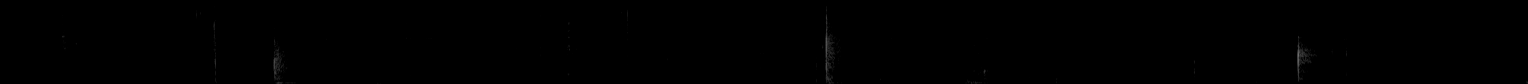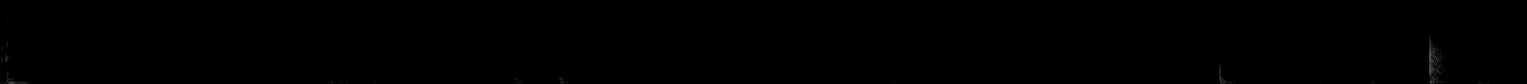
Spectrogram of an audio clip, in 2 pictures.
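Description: Mostly near silence with scattered faint clicks and taps, sharper ones about eight and thirteen seconds in: packs of baseball cards being opened and the cards handled.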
